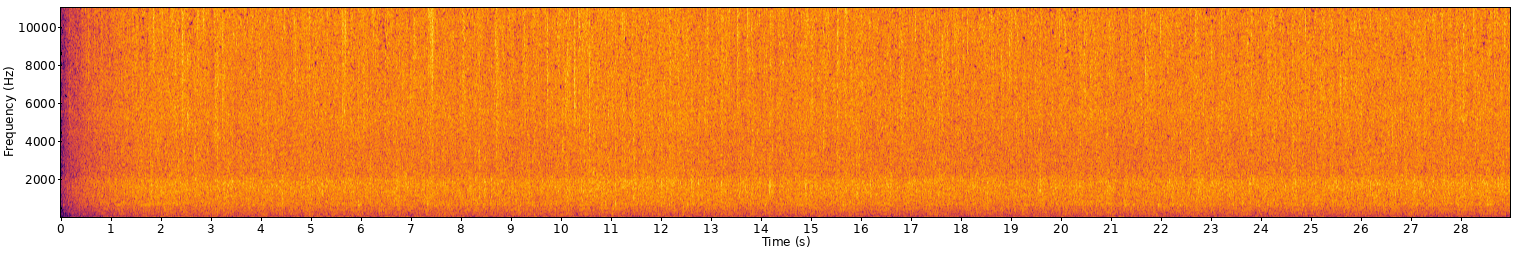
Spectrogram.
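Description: Steady rain falling, a dense even hiss scattered with fine drop ticks, fading in over the first second or so.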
